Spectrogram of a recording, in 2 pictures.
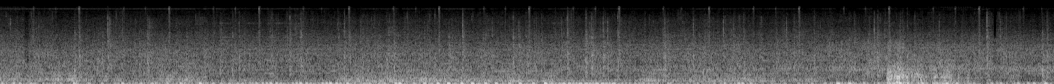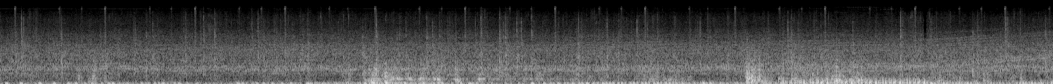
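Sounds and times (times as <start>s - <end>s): raindrop clicks: 0.0s - 21.0s
steady rain: 0.0s - 21.0s
low rumble: 16.0s - 21.0s.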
